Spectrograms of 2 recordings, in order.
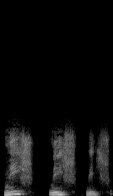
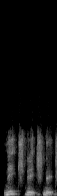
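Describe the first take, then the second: First: It is said in a British accent. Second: It is said in an American accent.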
